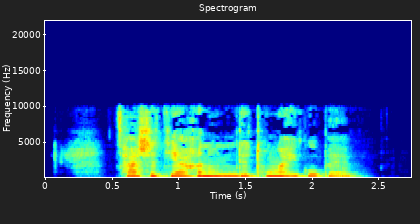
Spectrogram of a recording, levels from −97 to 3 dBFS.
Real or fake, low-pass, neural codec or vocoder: real; 9.9 kHz; none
